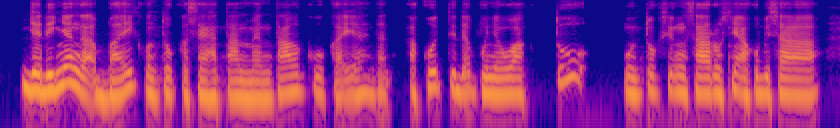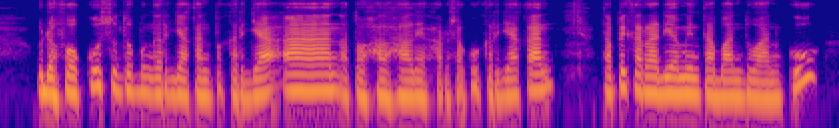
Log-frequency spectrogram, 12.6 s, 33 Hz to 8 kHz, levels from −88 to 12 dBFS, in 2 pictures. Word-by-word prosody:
jadinya 180 +3 +6
gak 130 - 0
baik 135 +11 +1
untuk 140 0 -1
kesehatan 125 -1 0
mentalku, 145 +4 -1
Kak, - - -5
ya, 145 +2 -2
dan 140 - -6
aku 185 +1 -2
tidak 160 -3 -2
punya 145 -2 +2
waktu 225 - -3 0.3
untuk 145 +2 -1
si 160 +2 -4
yang 150 - +1
seharusnya 145 +2 +1
aku 145 +2 0
bisa 135 -1 +1 0.4
udah 150 -2 +3
fokus 150 +8 +1
untuk 160 -1 -3
mengerjakan 135 -3 -1
pekerjaan, 160 +7 +2
atau 130 0 -4
hal-hal 125 +1 0
yang 125 - +1
harus 125 -4 -7
aku - - -6
kerjakan. 135 +8 -1 0.3
Tapi 150 +5 -1
karena 150 -3 +2
dia 145 0 +3
minta 135 -1 +2
bantuanku, 125 - -1
145 Hz, 165 wpm, -20 LUFS, 130-160 Hz, 0.4 s, jadinya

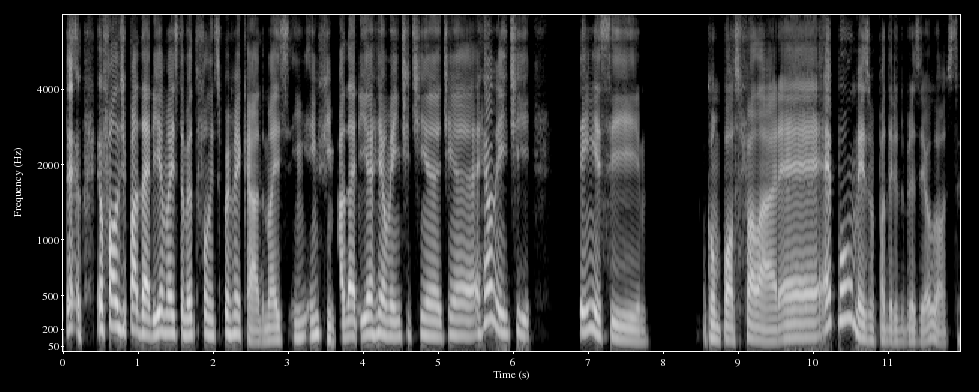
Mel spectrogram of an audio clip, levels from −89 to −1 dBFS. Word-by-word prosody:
eh, - - +2 0.2
eu - - +5
falo 225 - +5
de 195 -1 0
padaria, 165 -4 +5
mas 165 -1 +3
também 145 - +1
eu - - -2
estou 150 - -16
falando 155 -4 0
de 140 - -10
supermercado, 120 - -1
mas, 105 0 -2
en 130 +2 -5
enfim, 140 -6 -3
padaria 140 +5 +3
realmente 145 -2 -1
tinha 140 -2 -2
tinha 140 0 -2
realmente 170 - -1 0.6
tem 185 +2 +2
esse, 110 - -2 0.9
como 120 -4 -1
posso 110 -3 0
falar, 100 -3 +1
eh, 125 +3 +1
é - - +4
bom 280 +3 -1
mesmo 115 - -1
padaria 100 -2 -7
do 95 - -15
Brasil, 95 -1 -7
eu - - -4
gosto. 90 -3 -8
135 Hz, 170 wpm, -22 LUFS, 110-160 Hz, 0.9 s, eu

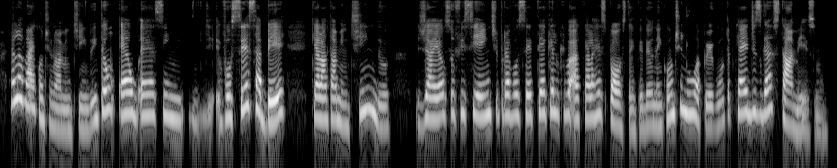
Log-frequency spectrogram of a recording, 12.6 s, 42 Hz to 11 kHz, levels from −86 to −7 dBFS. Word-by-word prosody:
ela 410 +4 +6
vai 335 - +3
continuar 185 - -6
mentindo, 145 +2 -8
então 275 +8 +1
é 255 +1 +7
o 260 - +3
é 240 +1 +1
assim 225 -3 -4
de 220 +1 -16
você 225 - +1
saber 250 - +6 0.4
que 230 - -5
ela 215 -1 +4
tá 210 -1 -2
mentindo, 190 - -3 0.4
já 215 +5 0
é 215 +2 +3
o 240 - -4
suficiente 245 0 -3
pra 245 0 +1
você 240 0 -2
ter 260 +2 0
aquilo 260 0 -1
que 245 +1 -12
aquela 220 -2 +2
resposta 200 - -1
entendeu? 155 +4 -8
Nem 170 0 -8
continua 250 - 0
a - - -10
pergunta, 175 +5 -7
porque 260 +2 -5
aí 260 - +4
é - - +1
desgastar 255 - +1
mesmo. 140 -1 -10
225 Hz, 175 wpm, -25 LUFS, 185-255 Hz, 0.4 s, é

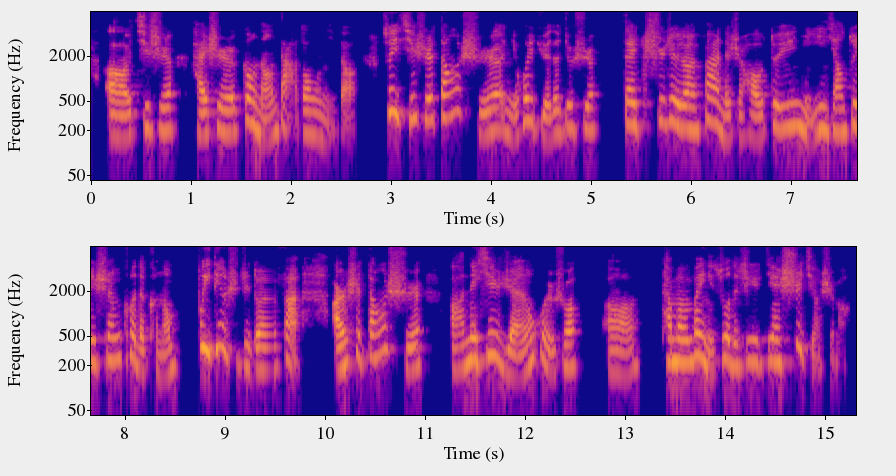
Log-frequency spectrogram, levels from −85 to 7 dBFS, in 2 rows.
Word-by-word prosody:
呃， 165 -1 +5
其 215 +3 -3
实 210 0 -1 0.2
还 175 -1 +3
是 185 0 +1
更 245 +4 +3
能 195 - -2
打 - - -3
动 180 -3 -2
你 - - -17
的。 - - -5 0.3
所 360 - +3
以 345 - +5
其 300 -3 -3
实 275 -3 +2
当 305 +5 +2
时 190 +4 0
你 - - -6
会 270 0 +1
觉 150 -8 -2
得 185 - -2
就 220 +3 -4
是， 210 -1 -4 0.3
在 245 -1 +4
吃 270 +3 -5
这 260 -2 +3
顿 215 -2 +3
饭 260 -2 +2
的 155 - -2
时 165 +1 -6
候， 155 -1 -1
对 220 +1 -1
于 225 - -1
你 225 -3 -2
印 210 +2 -1
象 195 -1 -1
最 230 +2 +1
深 240 +3 -1
刻 270 0 -1
的 160 - -1
可 - - -10
能 160 +6 -4 0.2
不 360 - +4
一 325 - +9
定 345 -1 +1
是 210 - -7
这 200 -1 -5
顿 180 0 +2
饭， - - +4 0.3
而 175 +2 +9
是 265 +5 -1
当 270 +6 0
时， 190 - -1 0.3
啊， 180 0 -2
那 235 +2 +5
些 275 +5 0
人， 165 -1 +1
或 255 -1 -2
者 155 - -1
说， 190 +4 +1 0.4
呃， 160 +1 -2 0.2
他 230 - +2
们 225 0 +5
为 275 -2 +5
你 - - 0
做 245 -1 +1
的 200 - -2
这 220 +3 -6
一 225 - -2
件 230 +1 -1
事 340 - 0
情 345 - -9
是 - - -6
吗？ - - -14
215 Hz, 290 characters per minute, -23 LUFS, 180-255 Hz, 0.4 s, 一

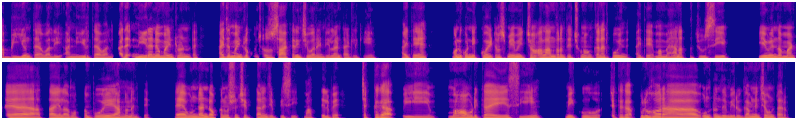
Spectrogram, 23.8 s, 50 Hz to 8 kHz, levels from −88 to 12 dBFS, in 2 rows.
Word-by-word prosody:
బియ్యం 130 +8 +1
తేవాలి, 105 -3 -2
ఆ - - -1
నీరు 135 +7 -1
తేవాలి. 110 -4 -2
అదే 165 - +2
నీరనేవి 200 +4 +3
మా 160 - +3
ఇంట్లో 135 +1 -2
ఉంటయి. 145 +9 -7 0.3
అయితే 200 +5 +3
మా - - +3
ఇంట్లో 205 +4 -1
కొంచెం 160 +1 -11 0.2
సహకరించేవారండి 125 - +1
ఇలాంటాటిలకి. 105 -5 -4 0.5
అయితే 145 +3 0 0.5
కొన్ని 190 0 +4
కొన్నెక్కువ 180 +2 +2
ఐటెమ్స్ 175 0 -1
మేము 160 +2 +3
ఇచ్చాం. 165 +6 -1
అలా 175 +2 +3
అందరం 190 +3 +1
తెచ్చుకున్నాం. 150 +2 -3
కానీ 190 -2 +3
అది 145 - -10
పోయింది. 130 -9 +1
అయితే 135 +4 -3
మా 120 - +3
మేనత్త 140 +8 -1
చూసి 115 +1 0 0.7
ఏమైందమ్మా 145 -1 +3
అంటే, 150 +3 -2 0.4
అత్త 105 - -13 0.2
ఇలా 120 -2 +1
మొత్తం 150 +10 -6
పోయాయన్నానంతే. 120 -5 0 0.5
"ఏహ్! 155 -1 +5
ఉండండొక్క 145 +2 +3
నిమిషం 120 +3 0
చెప్తానని" 110 +3 -1
జెప్పేసి 115 +1 -6 0.2
మా - - -4
అత్తెళ్ళిపోయి 130 +2 -4 0.4
చక్కగా 180 +7 +2 0.3
ఈ - - -2 0.6
మామిడికాయేసి 150 - +2 0.6
మీకు 110 -2 -2 0.4
చక్కగా 175 +5 0
పులిహోర 210 +2 +2 0.6
ఉంటుంది 155 -3 +1
మీరు 105 0 -1
గమనించే 150 +5 +1
ఉంటారు. 110 -5 -3
140 Hz, 140 wpm, -26 LUFS, 115-165 Hz, 0.7 s, ఏహ్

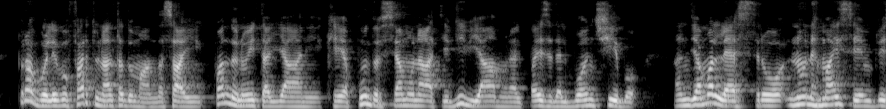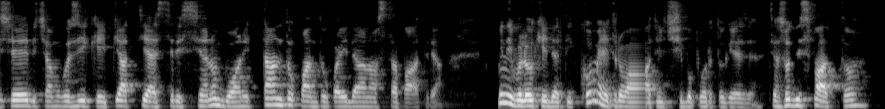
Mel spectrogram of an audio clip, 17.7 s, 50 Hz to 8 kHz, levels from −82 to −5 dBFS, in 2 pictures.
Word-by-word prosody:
Però 285 -7 0
volevo 150 0 +4
farti 200 +3 -1
un'altra 145 +1 +2
domanda: 125 -3 -3
sai, 125 0 +1
quando 210 -4 +2
noi 150 0 +3
italiani, 130 -3 -1
che 135 -1 -2
appunto 185 +3 +1
siamo 155 0 -1
nati 140 -2 0
e - - -3
viviamo 135 -6 0
nel 125 -1 -5
paese 140 0 0
del 130 -1 -1
buon 150 +4 +1
cibo, 145 -5 0 0.3
andiamo 170 +8 +3
all'estero, 150 +2 +2
non 185 +3 +3
è 160 - +4
mai 180 +3 +3
semplice, 150 -2 +1
diciamo 135 -1 -8
così, 135 +1 -2
che 135 -2 -6
i 130 0 -5
piatti 140 0 0
esteri 130 +1 -3
siano 145 +5 -3
buoni 130 -3 -2
tanto 175 -2 +1
quanto 135 -4 -3
quelli 130 0 -2
della 130 0 -3
nostra 125 0 -8
patria. - - -11 0.5
Quindi, 230 -3 +4
volevo 150 -3 +7
chiederti: 130 -3 -2
come 240 - -1
hai - - +1
trovato 125 -3 -2
il 120 - -6
cibo 125 +1 -7
portoghese? 120 -2 -8
Ti 150 -2 -7
ha - - -4
soddisfatto? 155 0 0
140 Hz, 175 wpm, -23 LUFS, 130-155 Hz, 0.5 s, volevo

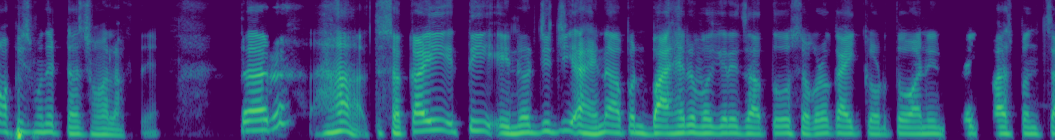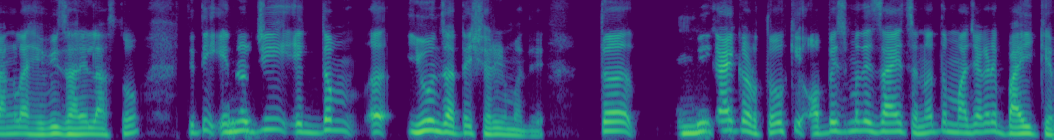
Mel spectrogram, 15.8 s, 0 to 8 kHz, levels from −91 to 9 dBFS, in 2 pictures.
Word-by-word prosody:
ऑफिसमध्ये 175 -1 +1
टच 135 -1 -2
व्हायला 125 -1 -2
लागते. 110 - -18 0.6
तर 215 +4 +4 0.3
हां, 170 +8 +3 0.2
सकाळी 195 +9 +2
ती 205 -4 -2
एनर्जी 160 +5 +1
जी 200 - -3
आहे 150 -5 +3
ना, 165 +5 +1
आपण 155 0 -1
बाहेर 150 +2 +3
वगैरे 150 0 0
जातो 145 +1 -2
सगळं 140 +1 -2
काही 145 -1 0
करतो 135 +1 -4
आणि 140 +1 -1
ब्रेकफास्ट 140 +1 -3
पण 140 -1 -2
चांगला 140 +1 -1
हेवी 130 +2 +2
झालेला 130 0 +3
असतो. 145 +5 -4
तर 165 -2 -14
ती - - -4
एनर्जी 205 +4 +1
एकदम 185 +5 0 0.2
अ, - - +5 0.2
येऊन 195 +4 +6
जाते 160 -3 +2
शरीरमध्ये, 115 -7 -2 0.5
तर 195 -1 +5 0.5
मी 180 +4 +4
काय 210 +1 +7
करतो 185 -4 0
की - - -3
ऑफिसमध्ये 195 +5 0
जायचं 185 -4 +1
ना, 160 - 0
तर - - -3
माझ्याकडे 170 +4 0
बाईक 140 -2 +3
आहे - - +2
155 Hz, 175 wpm, -24 LUFS, 140-185 Hz, 0.6 s, काय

